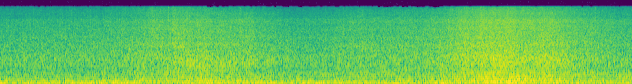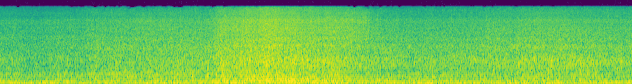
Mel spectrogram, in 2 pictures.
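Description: Ocean waves: a steady wash of surf that swells twice as waves break, about six seconds in and again about eleven seconds in.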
